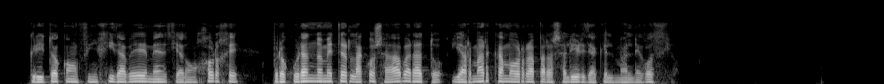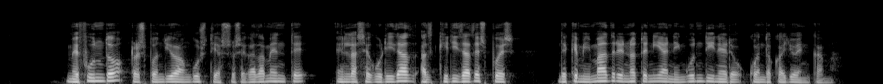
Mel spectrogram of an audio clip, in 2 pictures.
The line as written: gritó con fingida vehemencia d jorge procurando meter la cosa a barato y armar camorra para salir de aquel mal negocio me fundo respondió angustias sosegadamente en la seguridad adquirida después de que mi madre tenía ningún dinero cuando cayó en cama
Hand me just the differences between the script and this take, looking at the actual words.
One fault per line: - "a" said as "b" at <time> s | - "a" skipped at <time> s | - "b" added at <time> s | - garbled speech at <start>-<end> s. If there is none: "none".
- "no" added at 15.1 s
